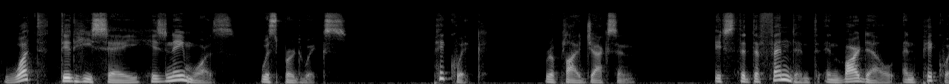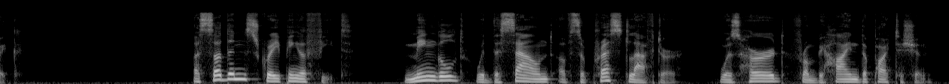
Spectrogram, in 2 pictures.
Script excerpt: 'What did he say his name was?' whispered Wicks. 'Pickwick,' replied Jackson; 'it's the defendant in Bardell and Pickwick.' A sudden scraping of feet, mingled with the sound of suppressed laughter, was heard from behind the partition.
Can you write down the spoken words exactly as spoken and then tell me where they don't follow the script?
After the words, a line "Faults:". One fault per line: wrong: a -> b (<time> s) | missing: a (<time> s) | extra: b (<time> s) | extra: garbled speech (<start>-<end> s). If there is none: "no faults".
'What did he say his name was?' whispered Wicks. 'Pickwick,' replied Jackson; 'it's the defendant in Bardell and Pickwick.' A sudden scraping of feet, mingled with the sound of suppressed laughter, was heard from behind the partition.
Faults:
no faults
